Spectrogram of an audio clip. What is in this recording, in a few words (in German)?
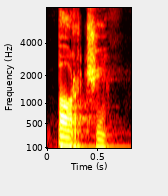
"porci" (offen), Italienisch; ɔ O porci (Schweine); Standard-Italienisch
